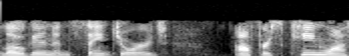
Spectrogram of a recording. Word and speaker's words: quinoa: In the United States, the word spelled Q-U-I-N-O-A is pronounced quinoa.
